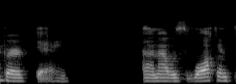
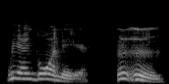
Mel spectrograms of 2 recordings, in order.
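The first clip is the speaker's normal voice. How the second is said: usual speaking voice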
